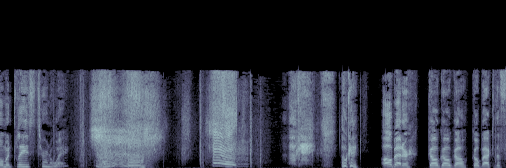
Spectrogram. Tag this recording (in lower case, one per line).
speech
